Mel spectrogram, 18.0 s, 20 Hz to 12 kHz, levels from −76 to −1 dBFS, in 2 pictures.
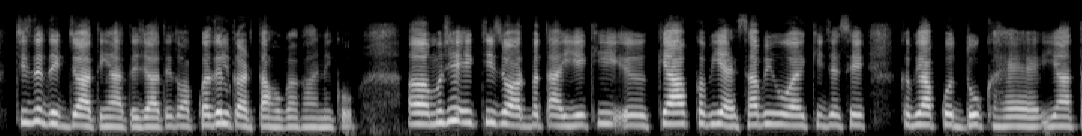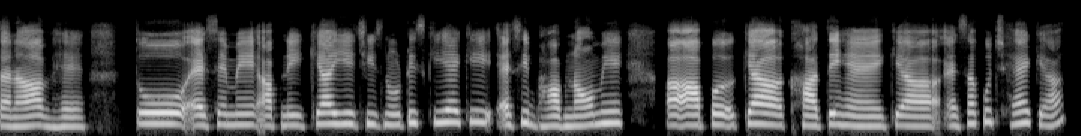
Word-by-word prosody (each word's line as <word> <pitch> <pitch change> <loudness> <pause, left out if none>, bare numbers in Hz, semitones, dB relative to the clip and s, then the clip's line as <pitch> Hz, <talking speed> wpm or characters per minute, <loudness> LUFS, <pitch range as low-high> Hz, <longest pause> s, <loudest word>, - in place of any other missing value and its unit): चीज़ें 275 +1 -1
दिख 245 -3 0
जाती 200 -3 +2
हैं 195 - -3
आते-जाते 185 +2 -2
तो 205 - -6
आपका 200 +3 -2
दिल 250 +2 +3
करता 195 -4 -1
होगा 185 0 -5
खाने 180 0 -6
को। - - -10 0.4
अ, 240 0 +5
मुझे 265 +5 +1
एक 255 -3 -6
चीज़ 260 -2 -2
और 215 -3 +2
बताइए 215 0 -2
कि 245 +4 -7
अ, 215 0 -2
क्या 245 -1 +6
आप 245 0 +1
कभी 245 -1 -2
ऐसा 210 +1 0
भी 240 +1 -4
हुआ 230 -2 -1
है 210 -1 -1
कि 215 +3 -12
जैसे 215 +1 -4 0.3
कभी 225 0 -3
आपको 225 +1 +2
दुःख 210 +2 -2
है 195 0 -3
या 200 0 -1
तनाव 200 +1 +2
है 190 +1 -4 0.4
तो 245 0 +4
ऐसे 215 +1 +1
में 225 0 -2
आपने 210 +1 -1
क्या 245 0 +4
ये 240 0 +2
चीज़ 235 +1 -6
नोटिस 235 +3 -3
की 265 0 -3
है 275 -1 +3
कि 275 0 -4
ऐसी 225 +5 -1
भावनाओं 205 +1 +1
में 255 +2 0
अ 250 -3 -10
आप 220 0 +6 0.3
क्या 240 -3 +6
खाते 210 +2 +3
हैं? 200 -2 0
क्या 200 0 +1
ऐसा 210 +4 -1
कुछ 275 +2 -7
है 255 +3 +1
क्या? 220 0 -5
220 Hz, 200 wpm, -19 LUFS, 200-240 Hz, 0.4 s, क्या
